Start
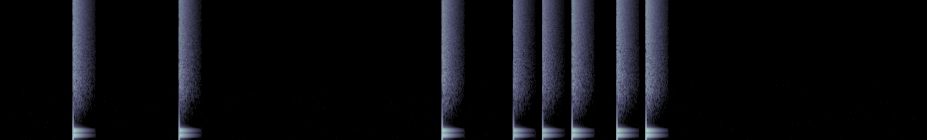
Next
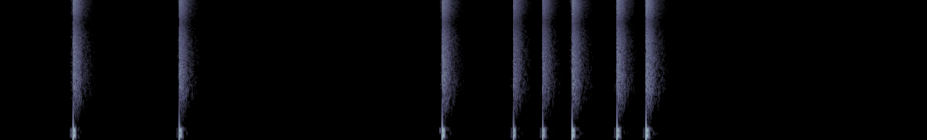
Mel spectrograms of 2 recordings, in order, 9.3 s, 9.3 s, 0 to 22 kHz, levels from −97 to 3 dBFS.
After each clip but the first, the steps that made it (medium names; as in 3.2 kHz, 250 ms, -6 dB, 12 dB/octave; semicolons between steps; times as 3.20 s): harmonic-percussive separation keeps percussive; peaking EQ 11 kHz -12.5 dB 0.78 oct; trim -6.5 dB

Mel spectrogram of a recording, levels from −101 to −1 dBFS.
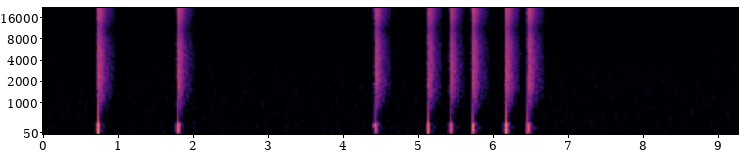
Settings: compression 2:1, threshold -36 dBFS, peak gain reduction 6.5 dB; trim +9 dB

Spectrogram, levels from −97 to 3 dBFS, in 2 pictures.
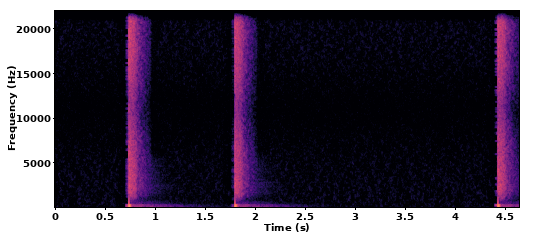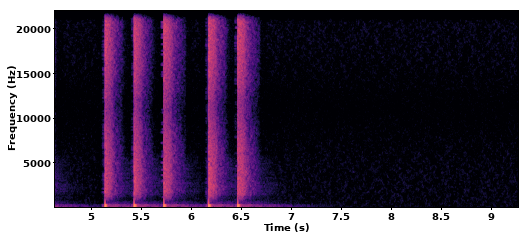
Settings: peak limiter -13 dBFS, peak gain reduction 4.5 dB; on a send at -23.5 dB: reverberation RT60 1.1 s, pre-delay 3 ms; on the sum: trim +5.5 dB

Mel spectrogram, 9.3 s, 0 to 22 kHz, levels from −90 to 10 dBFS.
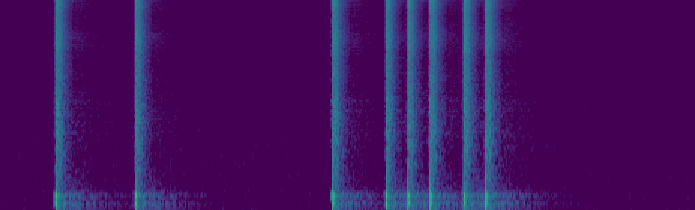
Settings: bit-reversed sample order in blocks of 16 samples; two-slope reverb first 0.33 s, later 2 s, from -18 dB, DRR 17 dB; spectral gate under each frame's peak -30 dB strong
